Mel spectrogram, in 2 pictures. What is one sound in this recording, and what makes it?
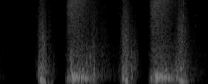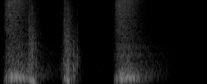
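A blade swishes through the air in quick swings.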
